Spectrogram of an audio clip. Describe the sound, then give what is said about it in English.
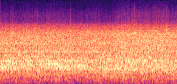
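A stadium crowd roars and applauds after a game-ending, record-setting strikeout in a World Series game between the Cardinals and the Tigers. It is a dense, loud, unbroken wash of cheering throughout. “The fans just stood and cheered you.”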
